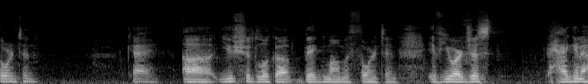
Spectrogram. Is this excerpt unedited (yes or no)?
yes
